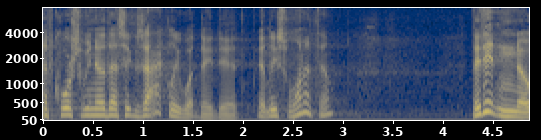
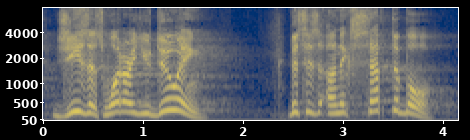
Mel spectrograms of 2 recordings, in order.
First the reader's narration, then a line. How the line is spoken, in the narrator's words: In great distress, they must have shouted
